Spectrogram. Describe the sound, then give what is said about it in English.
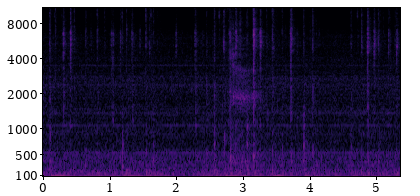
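Someone types a quick message on a computer keyboard, making a faint, continuous patter of light key clicks over a low background hiss. “And I'm having to type and do all this stuff at one thing.”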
